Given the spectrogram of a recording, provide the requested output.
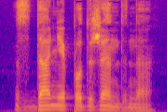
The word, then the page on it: zdanie podrzędne: /ˈzdaɲɛ pɔdˈʐɛ̃dnɛ/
